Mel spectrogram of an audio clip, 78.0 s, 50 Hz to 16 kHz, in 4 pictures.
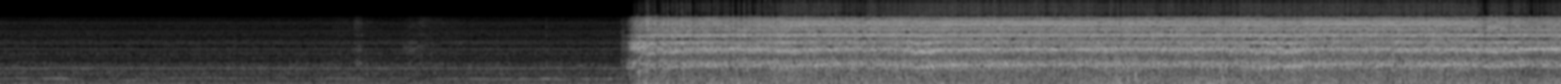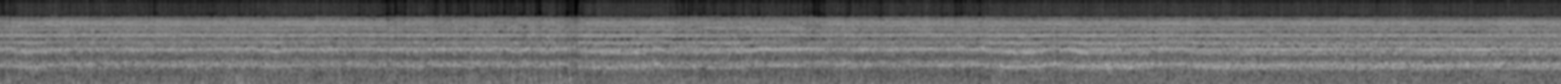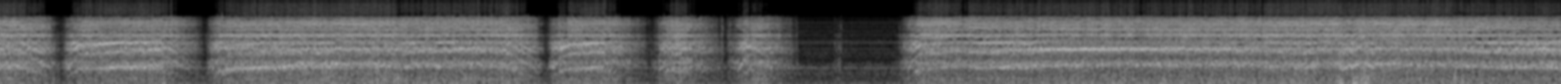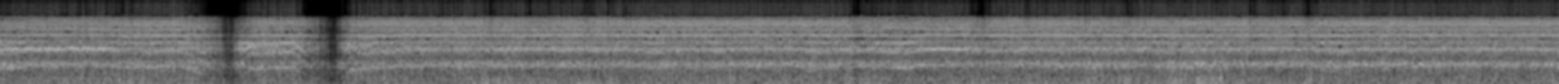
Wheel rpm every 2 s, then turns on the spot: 0, 0, 0, 10, 190, 220, 230, 230, 220, 230, 230, 230, 230, 220, 220, 230, 220, 220, 210, 180, 130, 190, 200, 80, 30, 130, 230, 220, 230, 220, 150, 130, 230, 230, 230, 220, 230, 230, 230.
none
